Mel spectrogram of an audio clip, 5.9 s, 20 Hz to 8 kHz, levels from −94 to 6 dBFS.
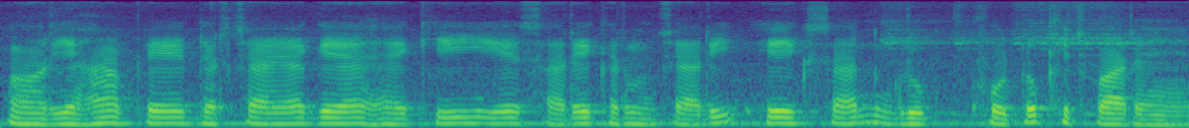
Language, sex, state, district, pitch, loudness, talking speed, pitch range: Hindi, male, Chhattisgarh, Raipur, 135 Hz, -17 LUFS, 160 wpm, 130-140 Hz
